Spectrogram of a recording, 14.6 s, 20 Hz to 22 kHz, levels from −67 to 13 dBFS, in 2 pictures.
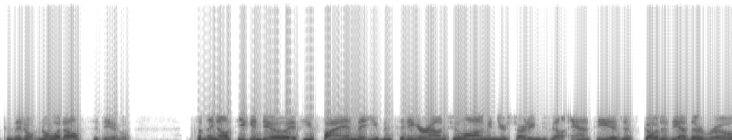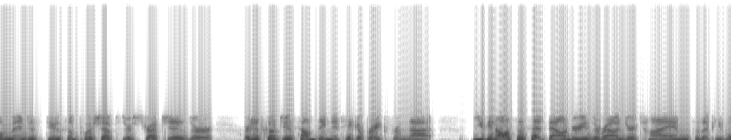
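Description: Bluetooth CVSD headset codec damage runs through the whole speech clip: the narrowband sound stops at 4 kHz, loud high sounds outrun the adaptive step and distort, s sounds turn scratchy, and a granular hiss sits underneath, which fits a 64 kbps one-bit delta-modulation link. Buffer tearing is also present throughout as a steady robotic buzz at 100 Hz, heard only while there is signal. The writer and reader of the ring buffer have slipped, so about a tenth of each 10 ms period replays audio from around 20 ms earlier, with hard joins on both sides. Bluetooth headset packets are repeated from 7.67 to 7.75 s, between "the other room and" and "do some", and from 11.04 to 11.10 s, between "something to take a" and "from that". Lost voice packets were filled by decoding the previous packet again, giving brief rough buzzes near 267 Hz. About 22.5 ms and 30 ms are lost, scattered over 45 ms and 52.5 ms with the longest runs around 10 ms, which points to roughly six and eight missing packets.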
